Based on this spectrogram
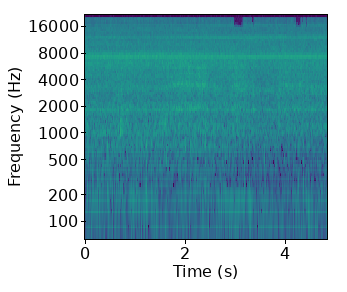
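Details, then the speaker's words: Sony WM-FX661 walkman after mechanism reassembly repair, recorded near microphone during playback: faint steady whir with soft intermittent low hum from motor, gears and belt; normal running noise. "It is making this noise. I don't think this is a bad noise. It is a normal noise."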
